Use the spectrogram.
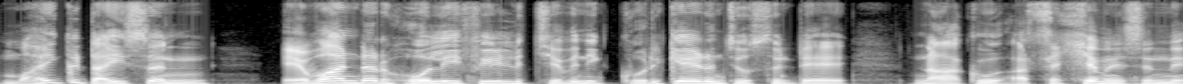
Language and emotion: Telugu, disgusted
